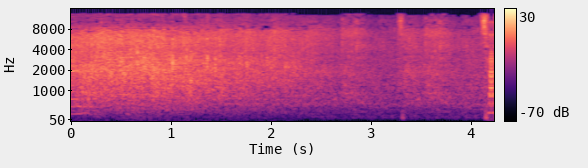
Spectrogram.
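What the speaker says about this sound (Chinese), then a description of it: "让我们用掌声感谢江昌宇所带来的表演" An audience applauds after a stage performance, producing a dense, close burst of clapping that slowly fades over a few seconds.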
